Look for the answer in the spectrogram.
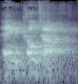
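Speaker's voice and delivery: Jackie Chan voice. Retold or imitated. Preacher imitating the master ordering the kid, broken English. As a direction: bark the order like a stern kung fu master. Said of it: "He's like".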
